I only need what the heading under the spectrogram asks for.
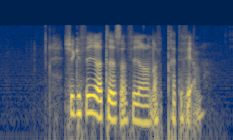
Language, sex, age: Swedish, female, 23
